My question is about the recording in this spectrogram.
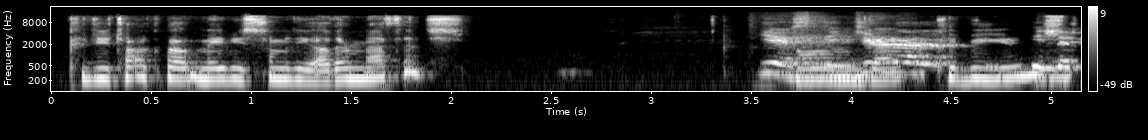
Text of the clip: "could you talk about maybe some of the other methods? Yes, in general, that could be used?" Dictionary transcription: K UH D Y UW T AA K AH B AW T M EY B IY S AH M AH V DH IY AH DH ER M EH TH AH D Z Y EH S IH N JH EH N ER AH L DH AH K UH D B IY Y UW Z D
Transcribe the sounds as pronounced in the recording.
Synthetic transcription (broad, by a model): K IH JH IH T AA K AH B AW T M EY B IY S AH M AH V DH IY AH DH ER M EH TH AH D Z Y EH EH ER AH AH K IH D B IY Y UW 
